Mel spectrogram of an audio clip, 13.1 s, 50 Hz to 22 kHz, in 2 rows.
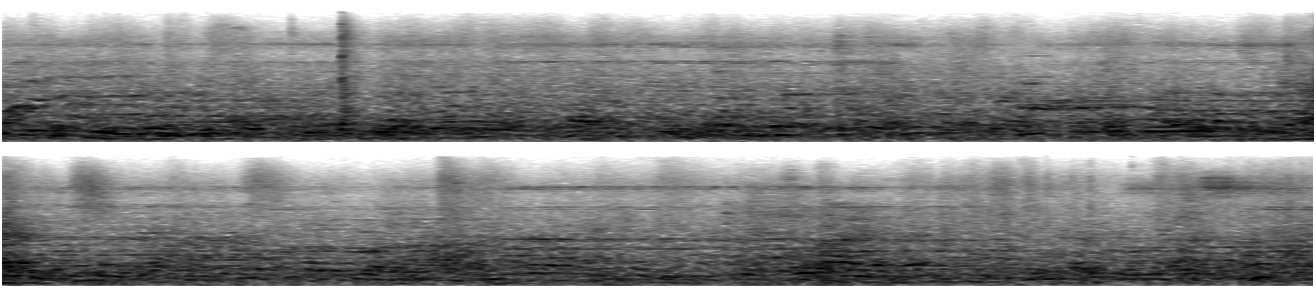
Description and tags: Field recording of ER ambience in Lusaka, Zambia. Sober sound, normal run-of-the-day ambience. Recorded on a C300.
Africa, ambience, ER, field-recording, hospital, medical, ward, Zambia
